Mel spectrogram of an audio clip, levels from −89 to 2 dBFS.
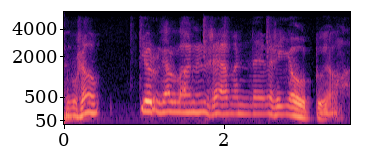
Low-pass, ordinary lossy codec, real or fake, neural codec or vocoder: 5.4 kHz; AAC, 24 kbps; real; none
